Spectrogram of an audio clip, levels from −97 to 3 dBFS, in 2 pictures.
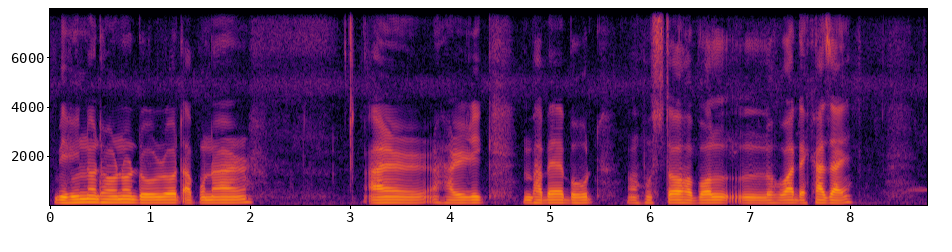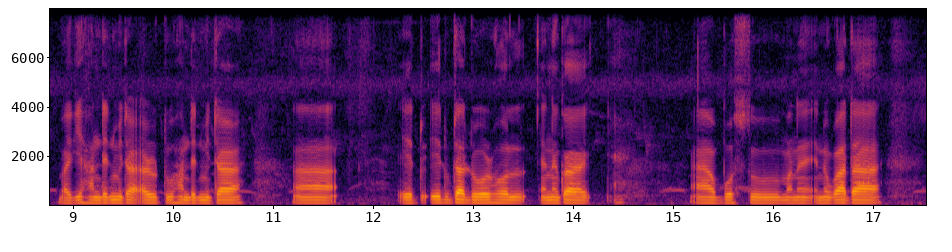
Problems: constant background noise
